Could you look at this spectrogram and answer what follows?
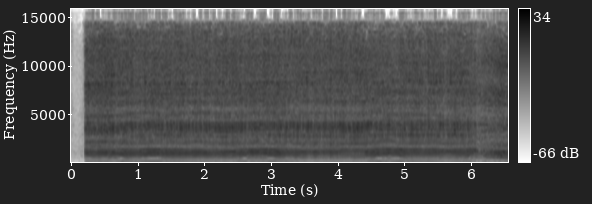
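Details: Homelite LX30 (Super 2-type) small chainsaw cutting logs after a carburetor kit (K10-WAT) replacement; high two-stroke howl bogs slightly in the cut and recovers cleanly, pulling smooth and steady, though it needs time in the cut.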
